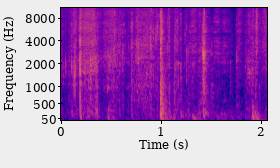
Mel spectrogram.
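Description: Rustling and crinkling of a plastic mailer and paper packing slip as a package is opened and its contents pulled out, with a few sharp clicks and snaps, the loudest about a second in.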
